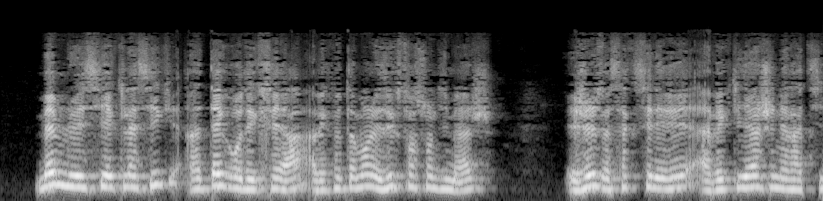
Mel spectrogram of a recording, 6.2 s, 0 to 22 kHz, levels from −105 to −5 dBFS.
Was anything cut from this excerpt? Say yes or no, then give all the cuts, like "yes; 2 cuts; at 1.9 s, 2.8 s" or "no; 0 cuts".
yes; 1 cut; at 4.5 s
